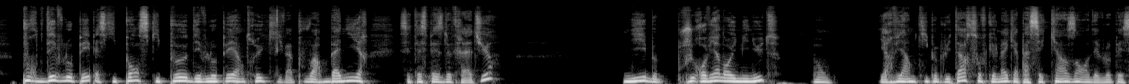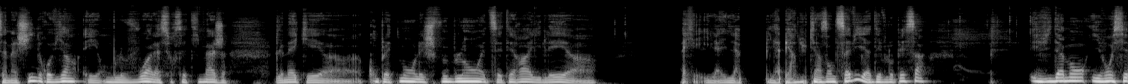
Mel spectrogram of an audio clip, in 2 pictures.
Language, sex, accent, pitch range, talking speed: French, male, French, 110-145 Hz, 225 wpm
